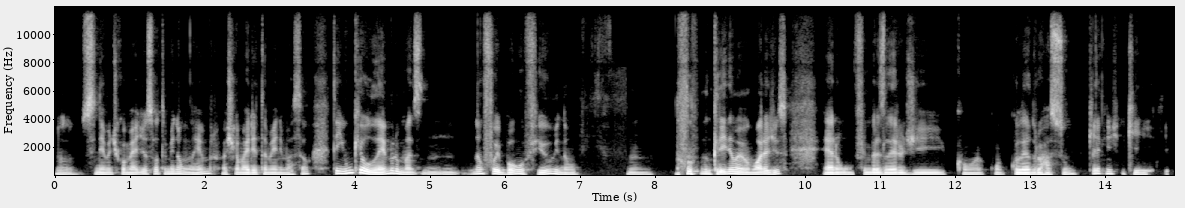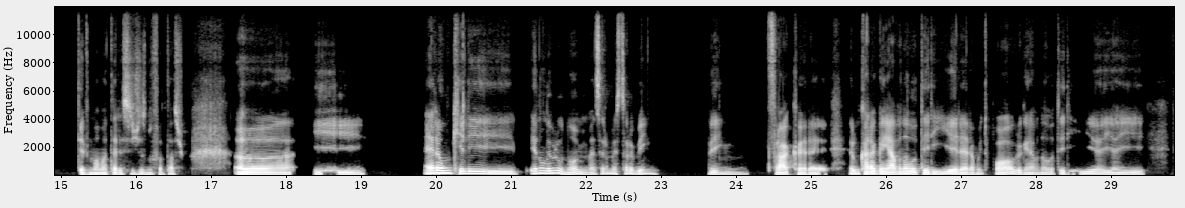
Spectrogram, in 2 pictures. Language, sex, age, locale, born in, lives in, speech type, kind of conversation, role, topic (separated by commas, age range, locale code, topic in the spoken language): Portuguese, male, 25-29, pt-BR, Brazil, Italy, conversation, unstructured, none, Que história de filme faz você rir sempre que se lembra dela?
